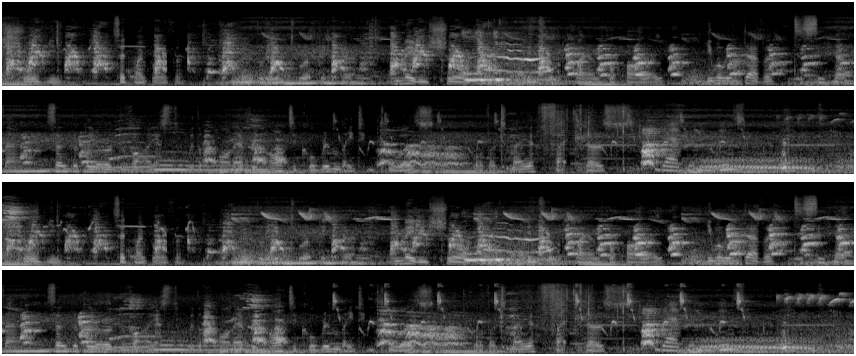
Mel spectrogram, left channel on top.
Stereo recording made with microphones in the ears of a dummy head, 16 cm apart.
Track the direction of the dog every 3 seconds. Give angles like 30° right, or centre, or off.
50° left, 40° left, 30° right, 60° right, 30° right, 40° left.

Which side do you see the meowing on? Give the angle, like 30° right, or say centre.
70° left.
